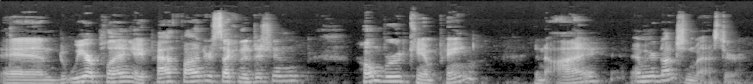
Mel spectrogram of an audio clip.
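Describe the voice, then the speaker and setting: A man acting as dungeon master, introducing a tabletop game stream in a relaxed, explanatory way. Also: a little high, measured pace, a little hiss or hum.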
